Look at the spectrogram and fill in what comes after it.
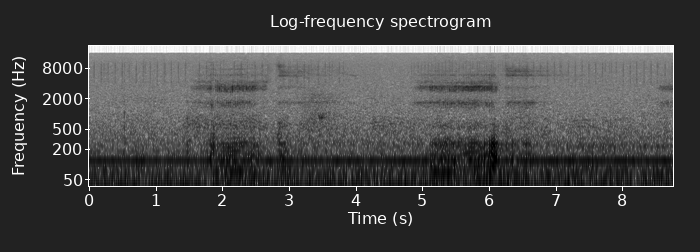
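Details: A pit bull sleeping and snoring, two drawn-out rasping snores a few seconds apart, each with a wheezy hiss, over a steady low background hum.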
